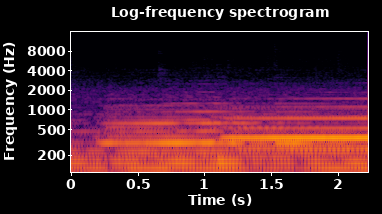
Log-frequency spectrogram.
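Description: Orchestral film score: slow held chords over a steady low drone, with a new chord coming in just after the start and swelling louder.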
